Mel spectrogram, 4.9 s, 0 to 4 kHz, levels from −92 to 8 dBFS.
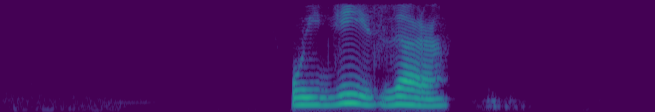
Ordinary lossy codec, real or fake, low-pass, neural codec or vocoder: none; real; 3.6 kHz; none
